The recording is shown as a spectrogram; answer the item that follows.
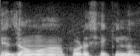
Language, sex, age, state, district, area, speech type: Bengali, male, 18-30, West Bengal, Birbhum, urban, read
